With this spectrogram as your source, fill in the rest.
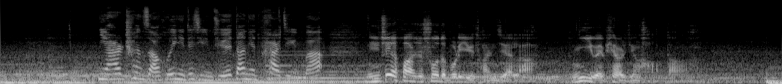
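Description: A young man talks inside a car.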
